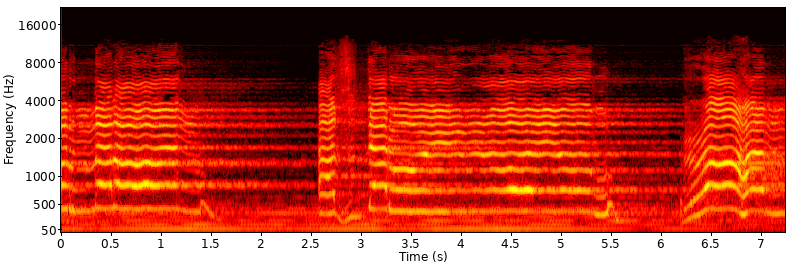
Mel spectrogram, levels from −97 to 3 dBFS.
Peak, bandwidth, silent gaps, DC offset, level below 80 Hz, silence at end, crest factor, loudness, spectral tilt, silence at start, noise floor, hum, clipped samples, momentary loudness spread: -14 dBFS; 12.5 kHz; none; under 0.1%; -52 dBFS; 0 s; 16 dB; -27 LUFS; -2 dB/octave; 0 s; -50 dBFS; none; under 0.1%; 20 LU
